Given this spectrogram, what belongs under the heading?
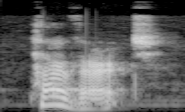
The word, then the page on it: pervert: British English; noun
